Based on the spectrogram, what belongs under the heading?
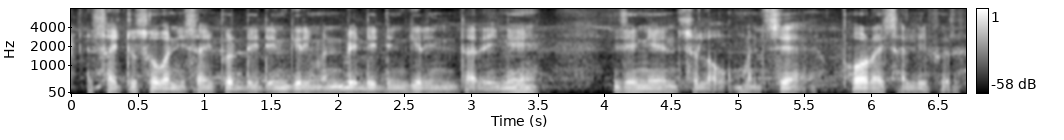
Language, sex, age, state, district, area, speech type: Bodo, male, 45-60, Assam, Udalguri, rural, spontaneous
